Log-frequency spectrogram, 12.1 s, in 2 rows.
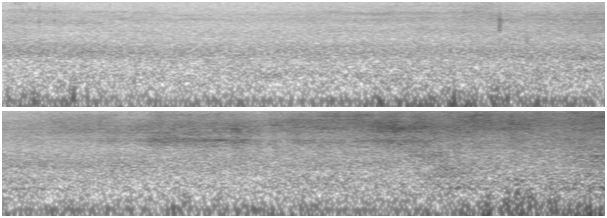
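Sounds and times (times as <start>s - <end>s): freight train approaching: 0.0s - 12.0s
hiss: 3.2s - 12.0s.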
